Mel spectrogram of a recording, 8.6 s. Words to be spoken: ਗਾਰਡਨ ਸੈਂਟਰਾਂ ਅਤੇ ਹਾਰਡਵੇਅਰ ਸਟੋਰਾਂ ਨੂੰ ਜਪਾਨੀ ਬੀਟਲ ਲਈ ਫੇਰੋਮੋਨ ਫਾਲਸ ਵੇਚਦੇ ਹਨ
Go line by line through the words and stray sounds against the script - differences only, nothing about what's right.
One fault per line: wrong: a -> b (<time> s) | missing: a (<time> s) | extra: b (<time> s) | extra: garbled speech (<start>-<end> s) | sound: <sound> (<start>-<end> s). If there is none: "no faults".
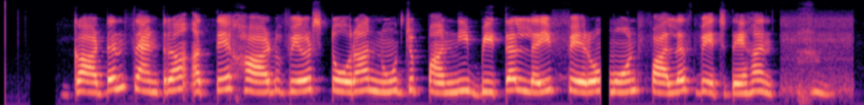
sound: dropout (6.0-6.1 s)
sound: throat clearing (8.0-8.4 s)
